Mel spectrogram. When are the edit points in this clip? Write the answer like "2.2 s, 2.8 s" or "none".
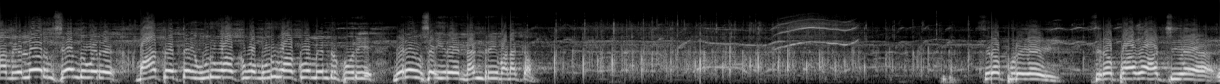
none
